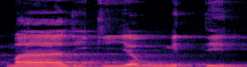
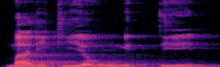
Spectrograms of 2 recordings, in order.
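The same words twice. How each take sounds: First: The vowel after the m is long. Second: The vowel after the m is short. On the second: "Artinya mimnya dibaca pendek"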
